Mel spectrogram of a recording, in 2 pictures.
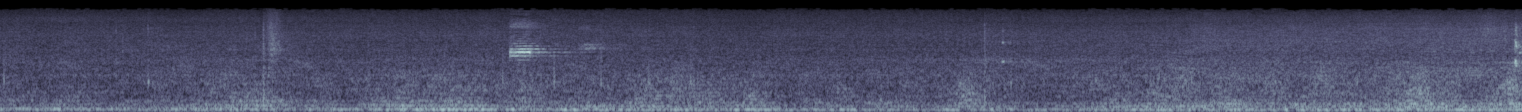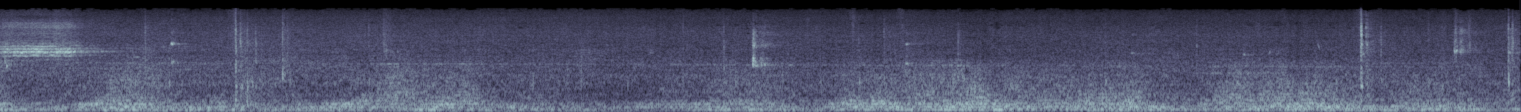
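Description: Steady low rumble of outdoor background noise like road traffic, with two short high chirps about four and eleven seconds in and a few faint scattered knocks.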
